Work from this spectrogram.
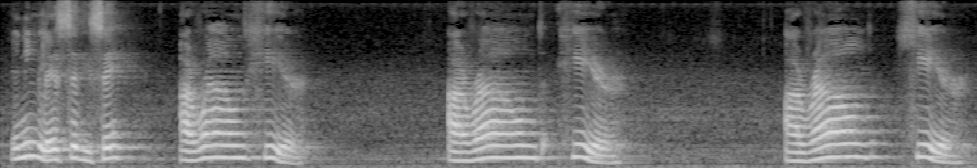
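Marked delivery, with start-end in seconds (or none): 1.8-9.7 "around here" drawn out very slowly; slow, stretched pronunciation drill; slow teaching model. Shown as a demonstration. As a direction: enunciate each word slowly for learners to repeat. Teacher models phrase for repetition.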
